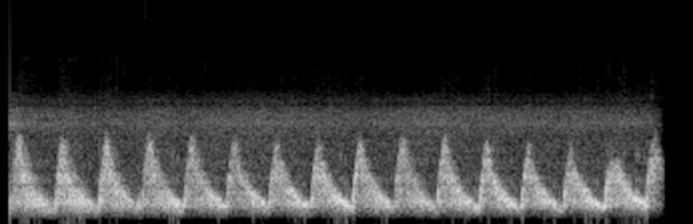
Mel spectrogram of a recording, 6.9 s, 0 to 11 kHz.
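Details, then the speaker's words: Rapid rhythmic whooshing pulses at about 140 per minute: the heartbeat of an unborn baby girl on Doppler at a pregnancy ultrasound scan. "in case you're wondering that was not the sound of the compressor it's the sound of my unborn granddaughter's heartbeat"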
